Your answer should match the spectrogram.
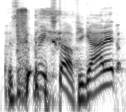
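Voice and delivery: fake TV crew cue. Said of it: "started talking into my sleeve".

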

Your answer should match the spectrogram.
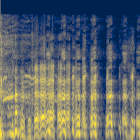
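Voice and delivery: bright high giggle; high laugh. Real, not acted. Laughing at own impression.

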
